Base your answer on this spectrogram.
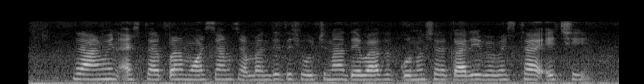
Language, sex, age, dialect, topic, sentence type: Maithili, female, 46-50, Angika, agriculture, question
